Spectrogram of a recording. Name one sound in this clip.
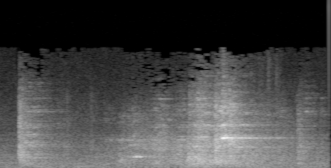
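Steel wheels squeal faintly on the track.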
